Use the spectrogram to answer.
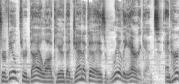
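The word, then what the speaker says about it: Janeka: language it would be yanuka uh but they pronounce it janica so it's janica I guess these new wardens claim to want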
